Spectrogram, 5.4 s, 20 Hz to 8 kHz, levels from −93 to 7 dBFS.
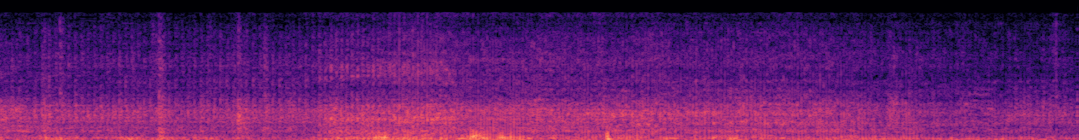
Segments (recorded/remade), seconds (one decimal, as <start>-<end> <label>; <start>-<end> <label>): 0.0-1.9 recorded; 1.9-5.4 remade

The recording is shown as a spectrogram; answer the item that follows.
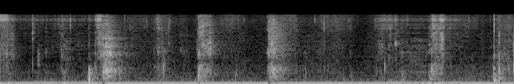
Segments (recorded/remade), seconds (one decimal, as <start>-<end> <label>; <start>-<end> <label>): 0.0-1.0 remade; 1.0-3.8 recorded; 3.8-4.6 remade; 4.6-5.1 recorded

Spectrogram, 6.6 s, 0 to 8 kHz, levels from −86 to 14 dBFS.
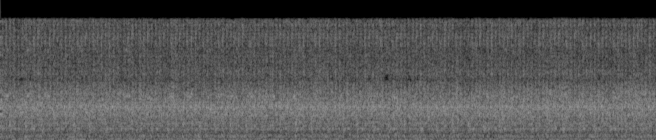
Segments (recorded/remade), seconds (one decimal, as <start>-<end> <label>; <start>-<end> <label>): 0.0-6.6 recorded

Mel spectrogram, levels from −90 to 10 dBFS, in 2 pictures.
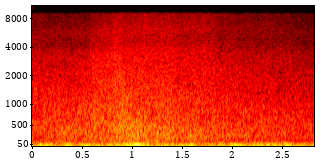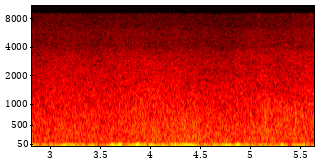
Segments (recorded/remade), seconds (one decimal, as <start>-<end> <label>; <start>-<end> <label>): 0.0-5.6 recorded

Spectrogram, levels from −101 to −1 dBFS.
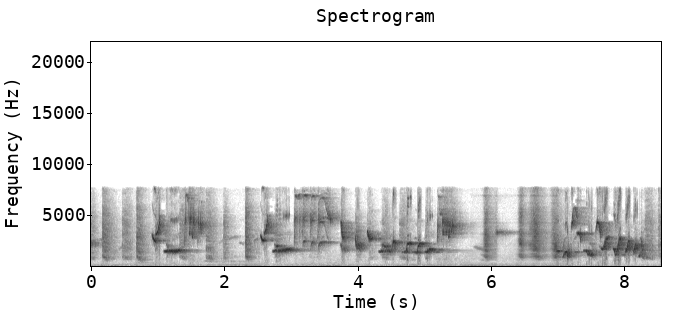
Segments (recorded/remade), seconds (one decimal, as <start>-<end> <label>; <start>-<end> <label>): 0.0-5.7 recorded; 5.7-7.0 remade; 7.0-8.6 recorded

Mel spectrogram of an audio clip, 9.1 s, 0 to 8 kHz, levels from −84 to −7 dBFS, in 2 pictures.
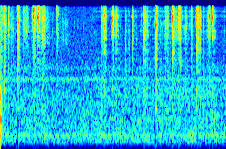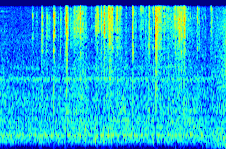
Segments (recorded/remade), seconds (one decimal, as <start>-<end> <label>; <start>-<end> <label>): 0.0-1.9 recorded; 1.9-4.7 remade; 4.7-9.1 recorded

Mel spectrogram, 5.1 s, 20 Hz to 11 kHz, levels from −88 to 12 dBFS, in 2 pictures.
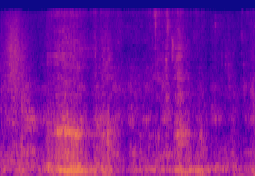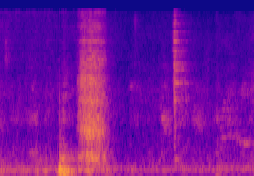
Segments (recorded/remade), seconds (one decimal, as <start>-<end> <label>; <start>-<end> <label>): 0.0-0.5 recorded; 0.5-2.1 remade; 2.1-2.5 recorded; 2.5-3.6 remade; 3.6-5.1 recorded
